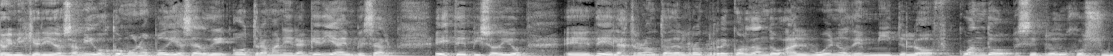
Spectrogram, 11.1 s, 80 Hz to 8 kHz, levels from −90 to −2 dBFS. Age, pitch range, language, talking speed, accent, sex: 40-59, 120-155 Hz, Spanish, 155 wpm, Argentinian, male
